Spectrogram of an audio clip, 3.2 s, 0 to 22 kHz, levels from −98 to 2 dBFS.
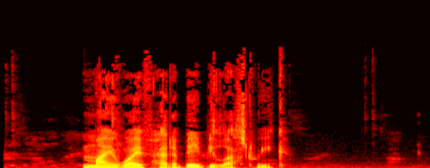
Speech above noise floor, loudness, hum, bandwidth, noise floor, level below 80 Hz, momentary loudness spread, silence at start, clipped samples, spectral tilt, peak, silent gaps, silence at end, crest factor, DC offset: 40 dB; -25 LUFS; none; 15 kHz; -64 dBFS; -44 dBFS; 12 LU; 0.6 s; under 0.1%; -6 dB/octave; -6 dBFS; none; 1.1 s; 20 dB; under 0.1%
